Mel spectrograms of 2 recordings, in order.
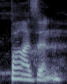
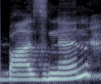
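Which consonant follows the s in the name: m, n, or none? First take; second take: none; n. First: A vowel directly follows the s sound. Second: An n sound follows the s sound. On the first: The speaker calls it right. "but it's Bosin, correct?" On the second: The speaker calls it wrong. "I've heard Senator Bosnan"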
